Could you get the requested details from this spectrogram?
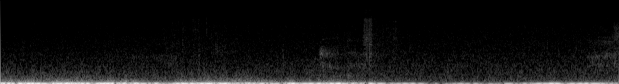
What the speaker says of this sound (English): Good northwest wind.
